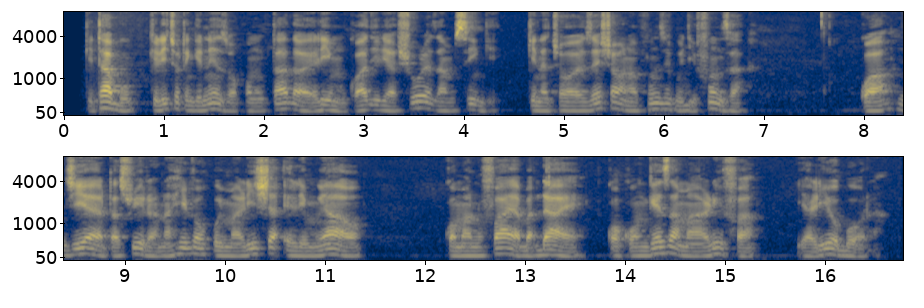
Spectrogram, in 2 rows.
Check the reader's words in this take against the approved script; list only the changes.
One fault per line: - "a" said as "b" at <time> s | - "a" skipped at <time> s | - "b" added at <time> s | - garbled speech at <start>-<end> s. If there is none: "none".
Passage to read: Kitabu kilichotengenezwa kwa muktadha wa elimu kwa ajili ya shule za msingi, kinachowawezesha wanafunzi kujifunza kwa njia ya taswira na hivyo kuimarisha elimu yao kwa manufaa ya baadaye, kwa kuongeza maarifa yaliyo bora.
none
